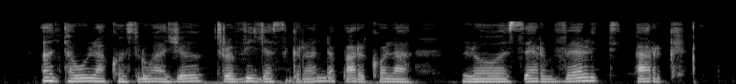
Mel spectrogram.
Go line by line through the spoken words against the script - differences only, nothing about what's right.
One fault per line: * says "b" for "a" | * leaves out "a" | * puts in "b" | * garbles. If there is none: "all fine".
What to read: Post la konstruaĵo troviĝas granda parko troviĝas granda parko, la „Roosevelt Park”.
* says "Antaŭ" for "Post"
* leaves out "troviĝas granda parko"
